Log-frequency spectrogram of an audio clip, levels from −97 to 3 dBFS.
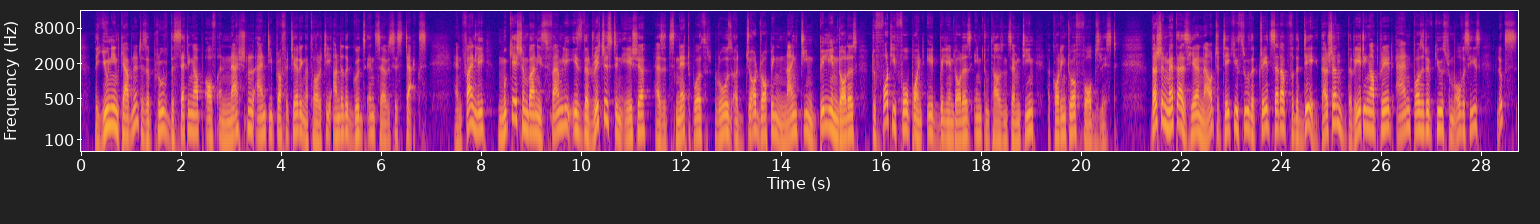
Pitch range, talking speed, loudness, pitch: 110-150 Hz, 155 wpm, -23 LUFS, 125 Hz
